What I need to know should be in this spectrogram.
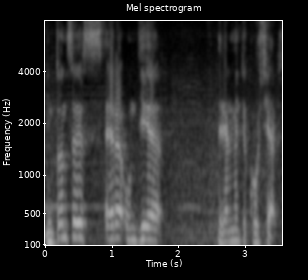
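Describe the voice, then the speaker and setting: With music in the background, someone speaks very slowly in a Russian accent. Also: man. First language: Russian (speaking Spanish). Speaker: violinist and orchestra director. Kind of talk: interview. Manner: halting.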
